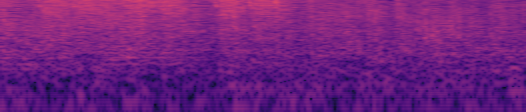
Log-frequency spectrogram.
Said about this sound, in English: Explosions make the sky look pretty.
